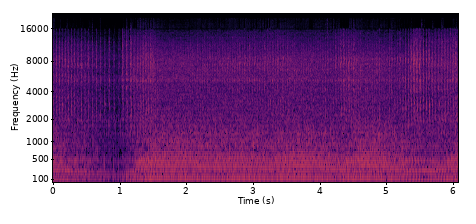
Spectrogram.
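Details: Husqvarna lawn mower with a Honda engine that sat all winter with stabilized fuel and wouldn't start. After carb spray into the carburetor and choke, it catches and settles into a steady, even drone. Normal running.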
